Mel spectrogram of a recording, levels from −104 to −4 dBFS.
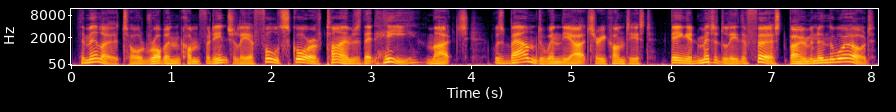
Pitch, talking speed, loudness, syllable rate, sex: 125 Hz, 210 wpm, -19 LUFS, 5.8 syllables/s, male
